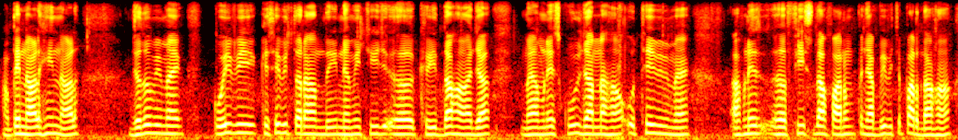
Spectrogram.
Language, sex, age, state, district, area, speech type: Punjabi, male, 18-30, Punjab, Patiala, rural, spontaneous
